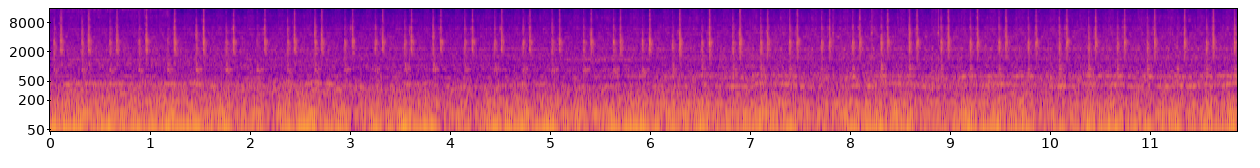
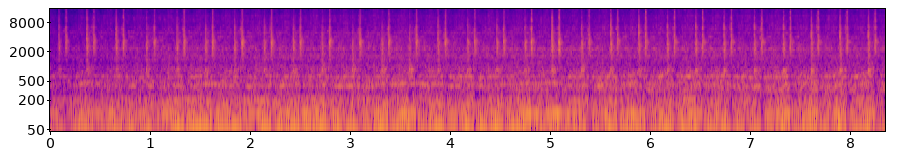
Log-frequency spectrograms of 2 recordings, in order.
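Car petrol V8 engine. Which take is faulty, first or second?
second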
